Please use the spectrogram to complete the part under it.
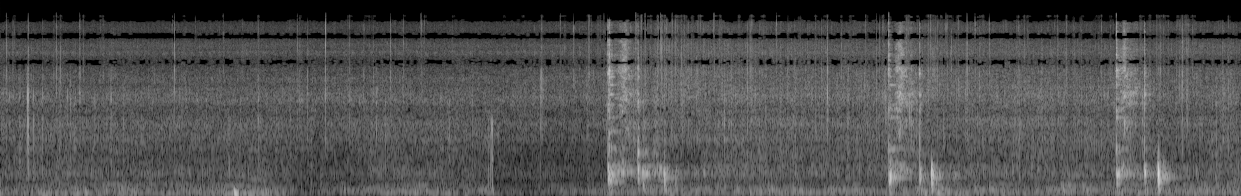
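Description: Chowmein with carrot, capsicum and beans sizzles steadily in a hot pan, with three louder bursts of tossing and stir-frying clatter.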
